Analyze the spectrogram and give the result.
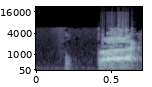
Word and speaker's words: فقاع: وفقاع وهو شراب يتخذ من الشعير، فقاع كرمان، فقاع تنطق كما تنطق كلمة رمان فقاع، وهو شراب يتخذ من الشعير.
